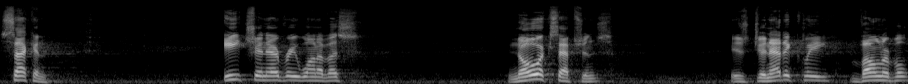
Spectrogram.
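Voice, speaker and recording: With long, frequent pauses, a man uses a raised, projected voice pitched high. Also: ordinary pitch variation, fairly slow pace. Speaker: keynote speaker. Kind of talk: speech.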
